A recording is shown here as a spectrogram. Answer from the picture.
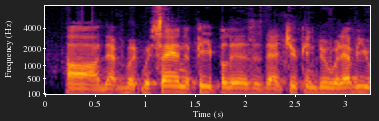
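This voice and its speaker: Fairly quick in pace, a man talks with fairly even intonation. He has a plain, everyday voice. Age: 60s. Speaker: radio advice host. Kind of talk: radio call-in show.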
